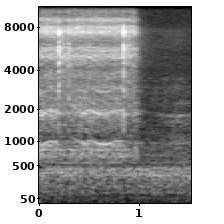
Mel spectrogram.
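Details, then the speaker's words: A brief high-pitched motor whir with faint clicks, then it stops: CADD infusion pump running while priming the tubing for a child's TPN, drawing volume from the bag. "you'll hear the pump as it pushes the fluid through you'll also see that the numbers on the pump are changing and this is just letting you know how much volume is being taken from the bag to Prime the"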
